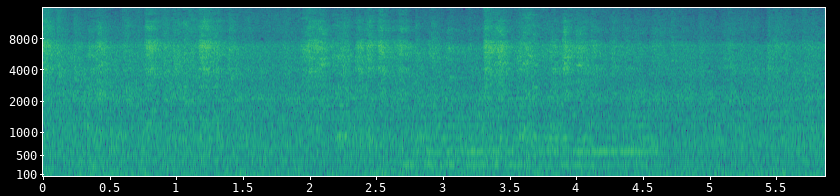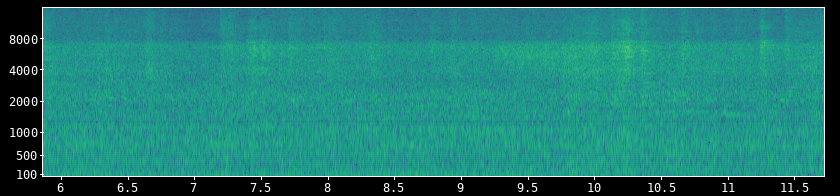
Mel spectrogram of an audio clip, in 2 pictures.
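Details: 2021 Marcopolo Torino S urban bus on Mercedes-Benz OF-1721 BlueTec 5 diesel chassis, extended length, recorded while cruising: steady low drone under road rumble with a faint hum on top, consistent with a growling differential.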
